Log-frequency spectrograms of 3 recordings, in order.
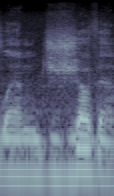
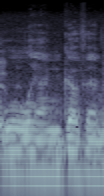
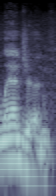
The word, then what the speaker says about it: Langevin: the way it is Lanjin, not Langavven or Langavven. Yeah, it's a soft G like orange.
